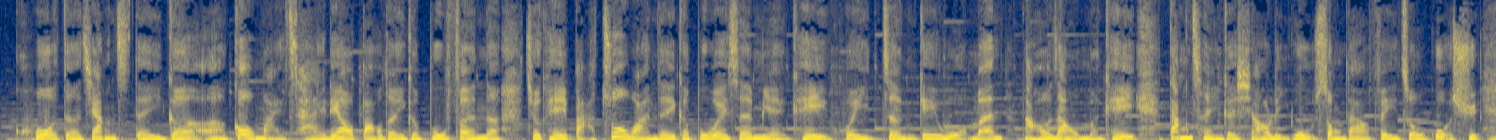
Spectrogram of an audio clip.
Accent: Taiwan; 我们台湾人

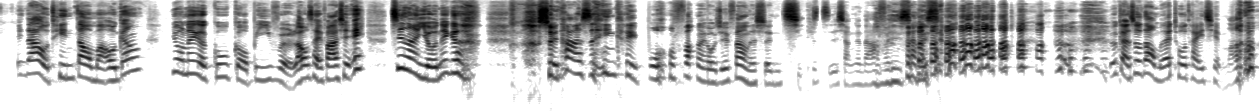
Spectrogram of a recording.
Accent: southern Taiwan, Taiwan; 我也是南部人

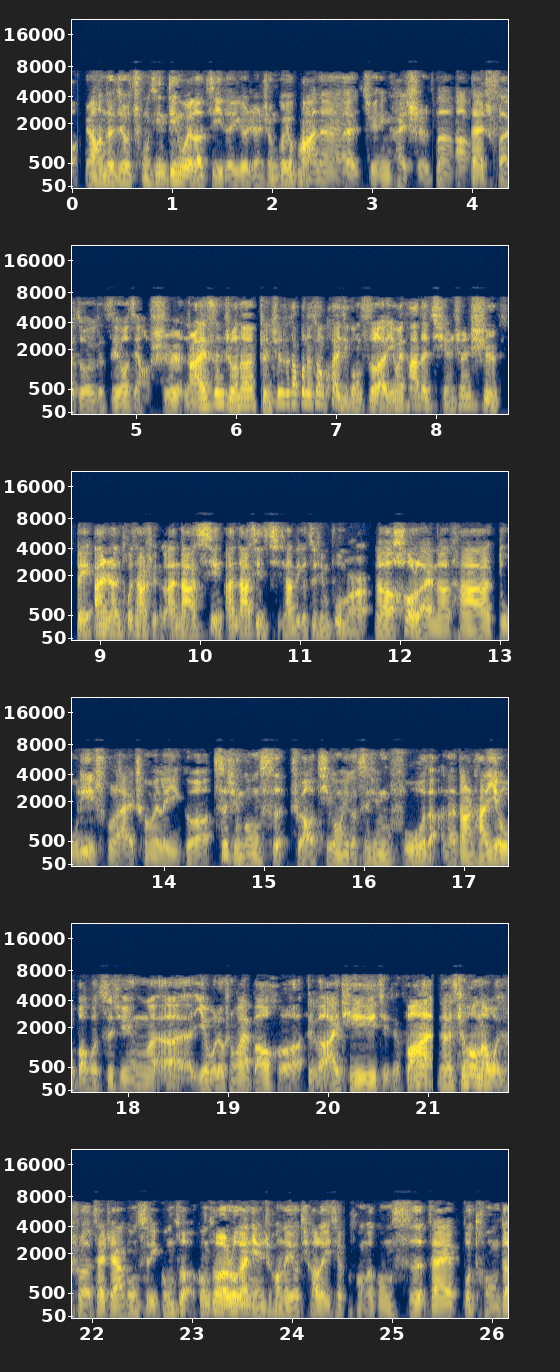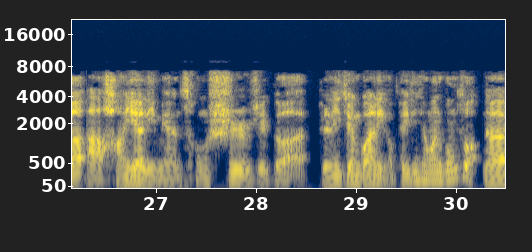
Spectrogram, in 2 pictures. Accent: China; 因为我们举几个很简单的例子，就是我们中国人的菜谱烧菜啊。那一般来说呢，咱们中国的这个文化里面说菜谱烧怎么烧菜呢

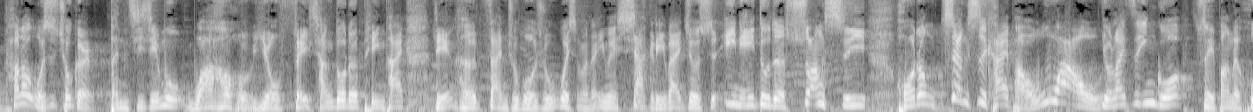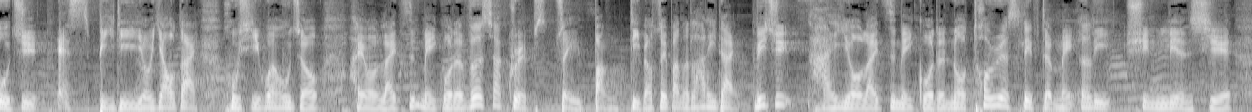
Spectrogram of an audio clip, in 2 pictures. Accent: Taichung, Taiwan; 我们都是来自台中 然后刚好都曾经在一中待过

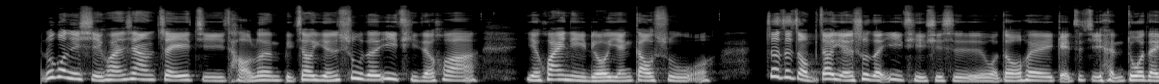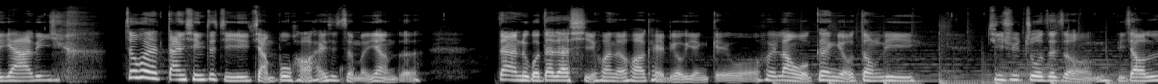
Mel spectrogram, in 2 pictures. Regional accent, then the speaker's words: Taiwan; 身为台湾人，

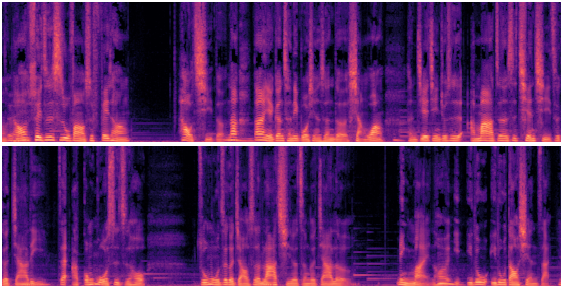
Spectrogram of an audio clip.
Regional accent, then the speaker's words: Chiayi, Chiayi City, Taiwan; moved away as an adult; 我自己是嘉义小孩，然后我就在嘉义市长大

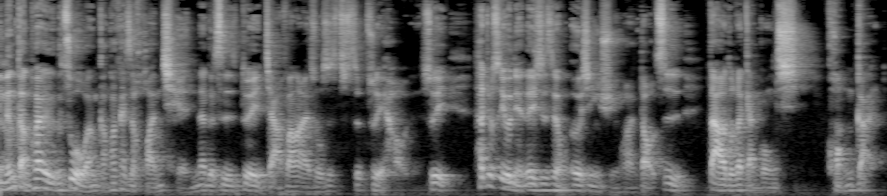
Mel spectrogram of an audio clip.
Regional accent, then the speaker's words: Taichung, Taiwan; moved away as an adult; also born or lived in Beijing; 我是台中人

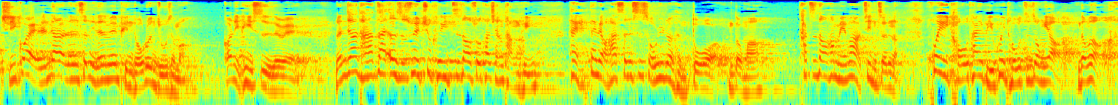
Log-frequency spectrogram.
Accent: Taiwan; 身为一个台湾人

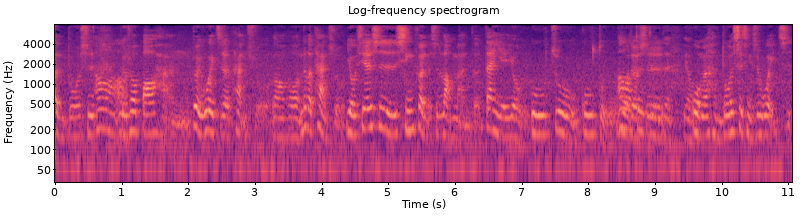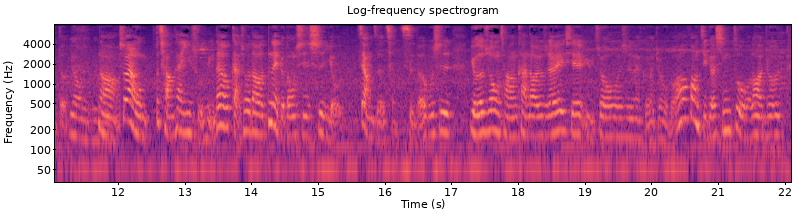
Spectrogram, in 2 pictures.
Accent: Taiwan; 我是台湾人，我日文烂，请你原谅我。

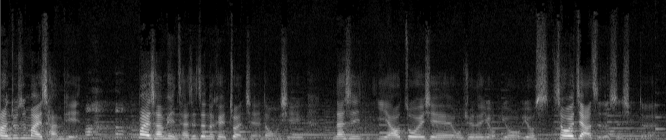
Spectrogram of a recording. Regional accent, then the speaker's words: Tainan, Taiwan; moved away; 我希望还是可以记录我们这边以前的历史，或是曾经有过的故事

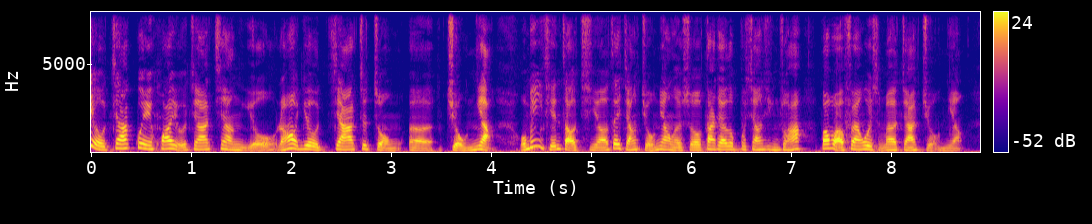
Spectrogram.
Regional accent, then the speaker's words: Taoyuan, Taiwan; moved away; also born or lived in Taipei / Shandong (ancestry); 我们自从从桃园搬到台北来之后呢

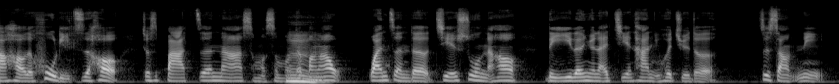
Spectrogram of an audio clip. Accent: Kaohsiung, Taiwan; moved away as an adult; also born or lived in Taipei; now in Chiayi, Taiwan; 我是高雄人。然后高雄毕业之后，我就上台北工作。

